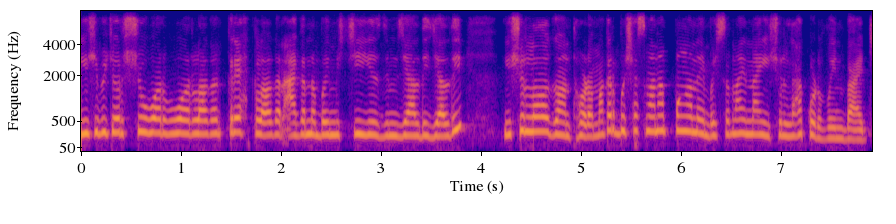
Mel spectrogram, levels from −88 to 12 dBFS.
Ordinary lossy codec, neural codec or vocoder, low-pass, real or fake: Opus, 16 kbps; none; 7.2 kHz; real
